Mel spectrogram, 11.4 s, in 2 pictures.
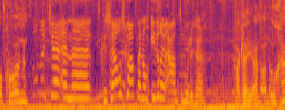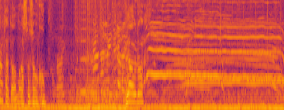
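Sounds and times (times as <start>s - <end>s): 
speech: 0.0s - 8.8s
crowd cheering at a street party: 8.5s - 11.3s.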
